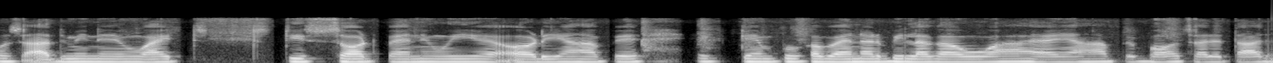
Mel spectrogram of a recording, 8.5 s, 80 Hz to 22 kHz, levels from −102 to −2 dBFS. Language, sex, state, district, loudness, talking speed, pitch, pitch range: Hindi, male, Bihar, West Champaran, -19 LUFS, 175 wpm, 145 Hz, 140-150 Hz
